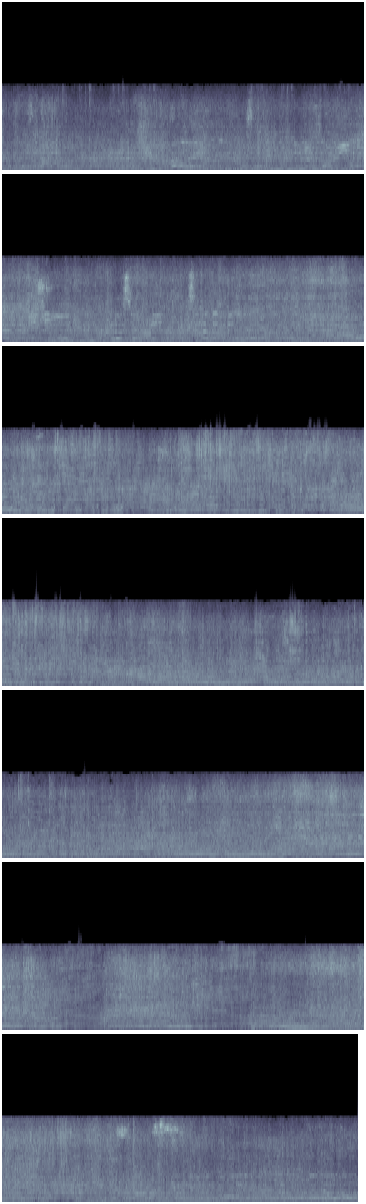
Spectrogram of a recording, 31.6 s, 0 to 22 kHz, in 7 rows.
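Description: Several Super 1600 rallycross cars racing, their small naturally aspirated 1.6-litre four-cylinder engines revving hard and rising and falling in pitch through gear changes and corners.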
